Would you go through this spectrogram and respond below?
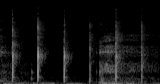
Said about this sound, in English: I don't know if you deserve a clap.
